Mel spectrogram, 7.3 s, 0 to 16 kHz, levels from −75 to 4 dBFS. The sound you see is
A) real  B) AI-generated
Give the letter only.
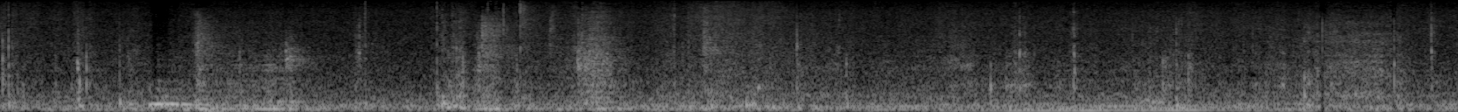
A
